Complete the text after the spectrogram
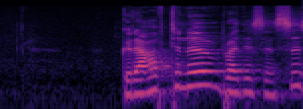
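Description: A woman speaks through a microphone.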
